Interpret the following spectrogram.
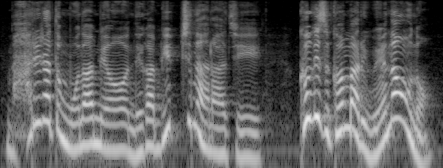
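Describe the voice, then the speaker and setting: A woman's voice: medium pitch, sing-song, normal speed. Woman voicing a blunt, exasperated Gyeongsang husband who raises his voice. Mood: scolding. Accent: Gyeongsang Korean. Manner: loud, scolding, exasperated. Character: blunt irritable middle-aged husband.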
